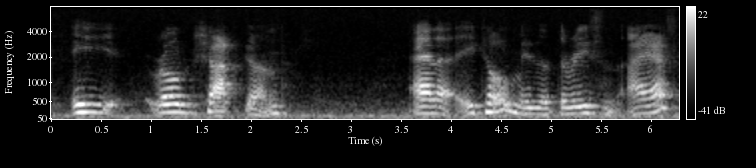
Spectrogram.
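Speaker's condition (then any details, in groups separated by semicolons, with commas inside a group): Parkinson's; Parkinson's for 5 years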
